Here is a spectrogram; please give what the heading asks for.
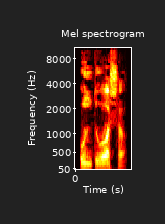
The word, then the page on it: untuoso: espagnol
